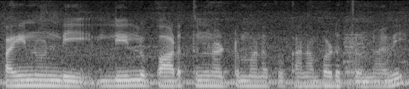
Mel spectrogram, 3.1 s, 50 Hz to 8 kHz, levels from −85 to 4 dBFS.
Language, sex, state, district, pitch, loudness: Telugu, male, Telangana, Hyderabad, 90 Hz, -18 LUFS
